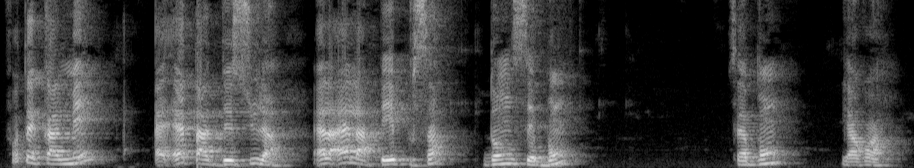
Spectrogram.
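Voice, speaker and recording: A woman giving animated, scolding commentary straight to her viewers. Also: mid-range voice, normal speed. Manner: animated, scolding, repetitive, addresses viewers directly. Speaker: social media commentator. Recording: echoey room.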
